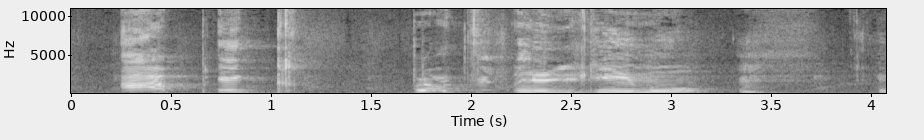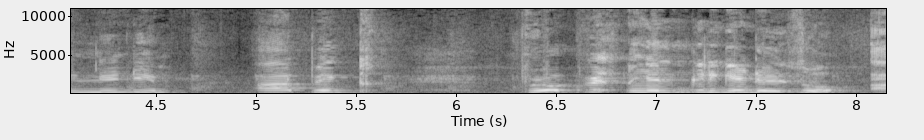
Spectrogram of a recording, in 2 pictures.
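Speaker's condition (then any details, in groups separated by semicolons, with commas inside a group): Cerebral palsy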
